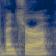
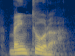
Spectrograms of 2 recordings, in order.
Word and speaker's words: Ventura: And before somebody puts a comment in the comment section, I know I said Ventura as the pronunciation of that particular model.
